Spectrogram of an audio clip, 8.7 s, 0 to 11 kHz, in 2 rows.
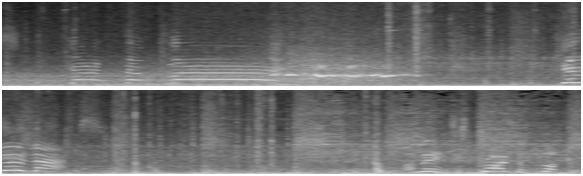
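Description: Tires squeal and skid repeatedly over a roaring car engine in the video game Max Payne 3, with shouted voices mixed in and a dense, busy action-scene texture.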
